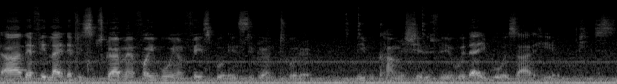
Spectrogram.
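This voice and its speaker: Over loud background noise, a man talks at a very fast pace. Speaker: gaming video reactor. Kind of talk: casual vlog chat. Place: home room. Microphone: headset.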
